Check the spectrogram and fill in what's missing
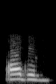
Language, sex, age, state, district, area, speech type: Nepali, female, 18-30, West Bengal, Kalimpong, rural, conversation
